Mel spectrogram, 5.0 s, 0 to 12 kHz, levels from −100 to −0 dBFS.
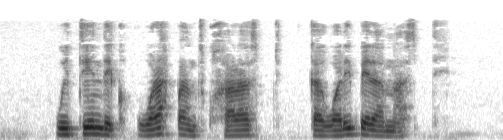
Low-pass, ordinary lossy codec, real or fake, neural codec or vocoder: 7.2 kHz; MP3, 48 kbps; real; none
